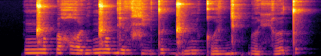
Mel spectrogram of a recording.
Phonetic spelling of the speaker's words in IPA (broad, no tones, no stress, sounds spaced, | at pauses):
ŋ͡ǁ o k͡p ɵ χ ʁ ʉ ɡ ŋ͡ǁ o ɡ e z ɕ i t ɵ ɡ͡ǁ ʉ ɲ ʉ kʷʼ e z ɟ i kʷ ɓ ɵ ç ɵ t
